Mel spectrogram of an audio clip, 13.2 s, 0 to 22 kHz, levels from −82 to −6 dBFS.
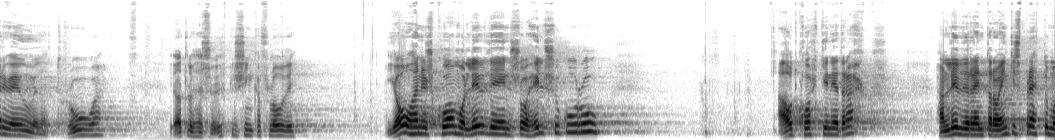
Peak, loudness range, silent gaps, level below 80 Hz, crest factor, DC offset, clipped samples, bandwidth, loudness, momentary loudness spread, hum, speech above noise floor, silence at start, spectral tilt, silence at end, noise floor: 0 dBFS; 11 LU; none; -68 dBFS; 16 dB; under 0.1%; under 0.1%; over 20 kHz; -14 LUFS; 17 LU; none; 46 dB; 0 s; -5 dB/octave; 0 s; -59 dBFS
